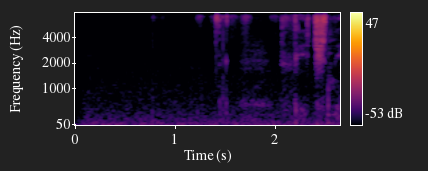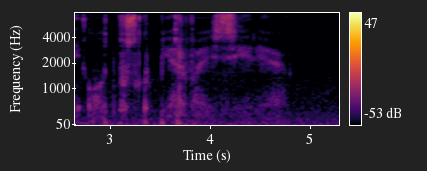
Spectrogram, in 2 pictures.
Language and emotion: Russian, neutral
